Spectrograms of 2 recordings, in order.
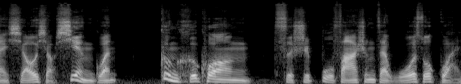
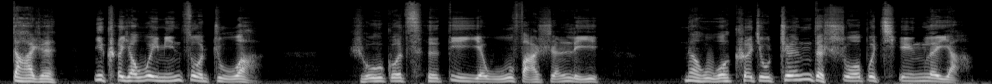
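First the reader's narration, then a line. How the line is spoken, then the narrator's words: Wronged, weeping. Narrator (Chinese): 东林含冤哭泣着说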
